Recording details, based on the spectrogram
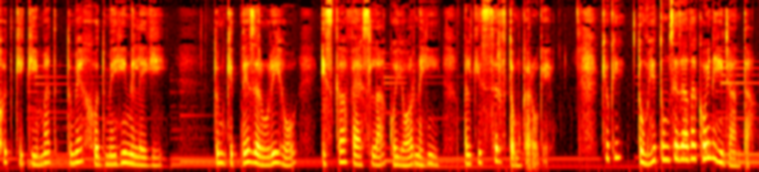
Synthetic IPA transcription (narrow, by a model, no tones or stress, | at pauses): xʊd̪kikiːmət̪ːʊmẽxʊd̪mẽɦimɪleːɡiː | t̪ʊmkɪt̪nezɐɾuːɾiɦoː | ɪskafɛːslakoːiɔːɾnɐɦĩb̥ɐlkisɪɾft̪ʊmkɐ̰ɾʔo̰ːɡḛː | kjõːkit̪ʊmɦẽt̪ʊmsezjaːd̪akoːinɐɦĩd͡ʒaːnt̪a̰ː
